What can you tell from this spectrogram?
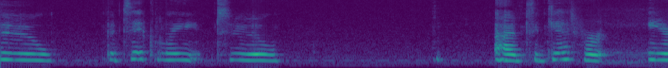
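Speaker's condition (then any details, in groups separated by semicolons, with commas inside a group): Cerebral palsy; congenital, uses wheelchair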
